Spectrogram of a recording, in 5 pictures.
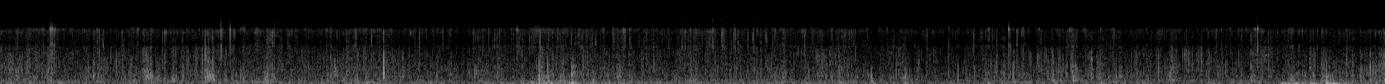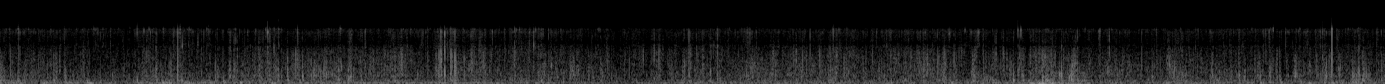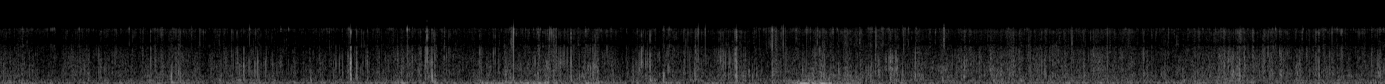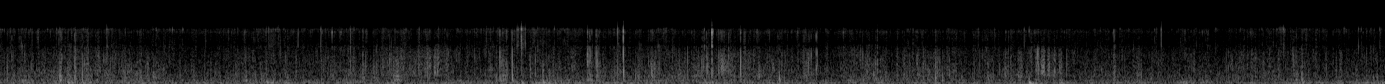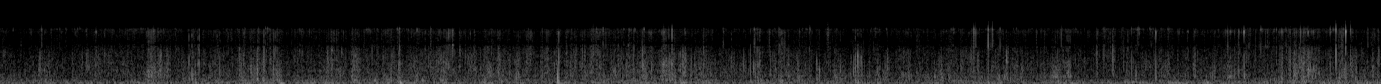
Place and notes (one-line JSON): {"title": "Wood ants nest, Vogelsang, Zehdenick, Germany - Wood ants explore contact mics placed on their nest", "date": "2021-08-25 15:57:00", "description": "Wood ants build impressively mountainous nests from forest debris. From it their paths into the surrounding forest radiate outwards in constant activity. Many immediately seethe over objects in the way, e.g. contact mics gently placed on their nest, which they quickly decide are no threat.", "latitude": "53.06", "longitude": "13.37", "altitude": "57", "timezone": "Europe/Berlin"}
